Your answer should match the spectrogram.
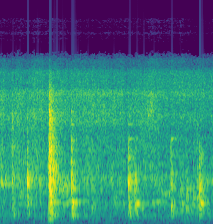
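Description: Wooden spatula stirring and scraping food in a steel frying pan, with several short knocks against the pan, the loudest about a second in, over a faint steady sizzle of frying.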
